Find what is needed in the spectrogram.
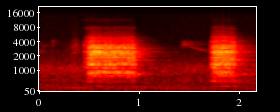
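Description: Bicycle rim scrubbing against the truing-stand caliper as the wheel spins, two rasping scrapes about a second and a quarter apart, once per revolution: the wheel is out of true at that spot.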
